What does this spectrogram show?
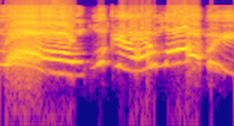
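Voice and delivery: very high, long-stretched shriek of delight. A player sees the new Halloween lobby in the game: screaming. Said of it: "I'm sorry for screaming".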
